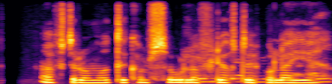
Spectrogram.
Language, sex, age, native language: Icelandic, female, 13, Icelandic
